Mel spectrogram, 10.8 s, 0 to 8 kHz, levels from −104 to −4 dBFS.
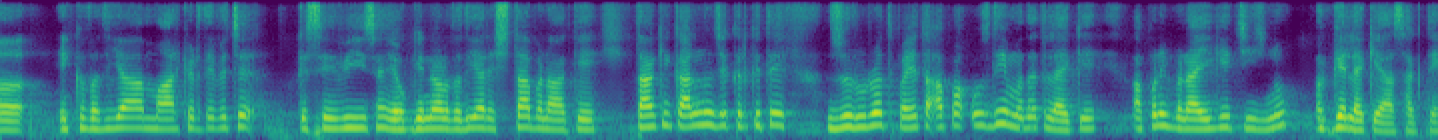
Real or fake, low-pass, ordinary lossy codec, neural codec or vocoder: fake; 7.2 kHz; none; codec, 24 kHz, 0.9 kbps, DualCodec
